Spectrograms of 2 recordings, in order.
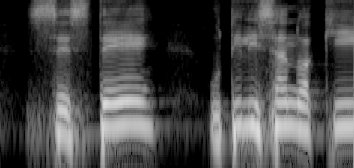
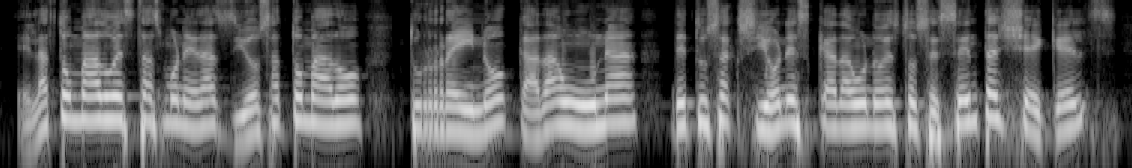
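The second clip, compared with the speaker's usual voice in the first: higher, rising fervent sermon delivery; preaching; 4 semitones higher than usual. Acted. Preacher announcing God's judgment to Belsasar, fervent. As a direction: build the verdict with growing force.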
